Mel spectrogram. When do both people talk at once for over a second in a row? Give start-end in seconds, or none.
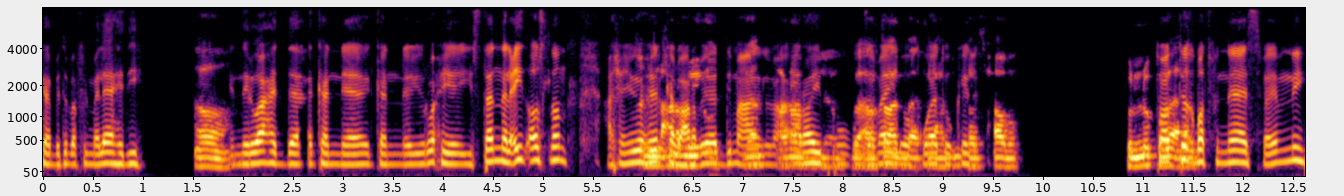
5.9-9.4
